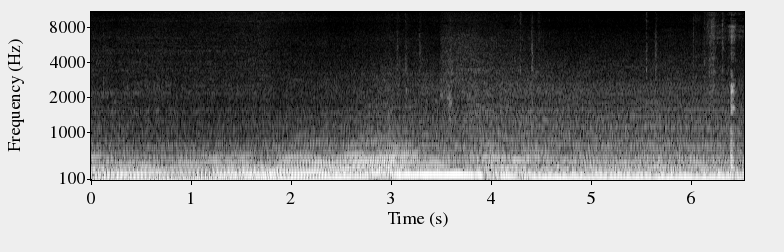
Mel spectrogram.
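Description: A Ford Mustang with a 10R80 transmission launches hard in second gear at full throttle. The engine note climbs in a loud rising roar, then levels into a sustained high drone, heard close with no talking.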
